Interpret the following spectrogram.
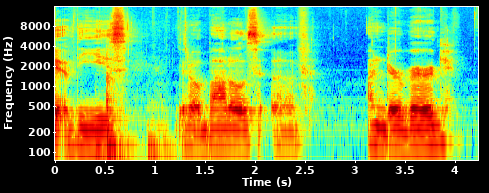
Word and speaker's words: Underberg: these little bottles of underberg or unterberg if you want to pronounce it like the Germans because you know the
